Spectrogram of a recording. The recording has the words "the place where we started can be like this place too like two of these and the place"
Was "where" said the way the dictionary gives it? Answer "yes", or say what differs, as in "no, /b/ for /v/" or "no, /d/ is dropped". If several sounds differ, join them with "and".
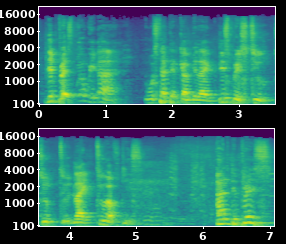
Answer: no, /w/ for /ɹ/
